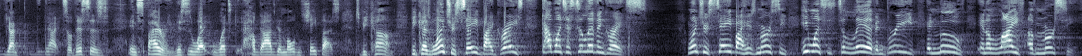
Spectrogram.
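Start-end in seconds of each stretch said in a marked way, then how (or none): 6.1-16.1 high, urgent pulpit proclamation; impassioned preaching. Real, not acted. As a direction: preach it fervently, pitched well above talk. Preaches at rising full force.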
